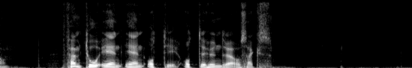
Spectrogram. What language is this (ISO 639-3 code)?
nor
